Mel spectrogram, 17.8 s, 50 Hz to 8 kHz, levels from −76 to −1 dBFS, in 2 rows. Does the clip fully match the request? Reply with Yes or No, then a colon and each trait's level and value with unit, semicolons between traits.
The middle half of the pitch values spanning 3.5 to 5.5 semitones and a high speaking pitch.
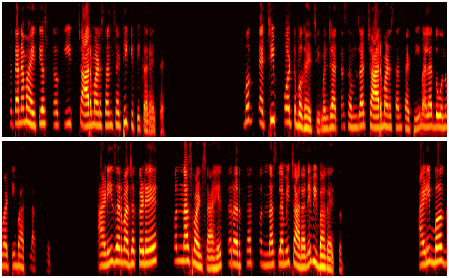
Yes: average, 4.1 semitones; high, 230 Hz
